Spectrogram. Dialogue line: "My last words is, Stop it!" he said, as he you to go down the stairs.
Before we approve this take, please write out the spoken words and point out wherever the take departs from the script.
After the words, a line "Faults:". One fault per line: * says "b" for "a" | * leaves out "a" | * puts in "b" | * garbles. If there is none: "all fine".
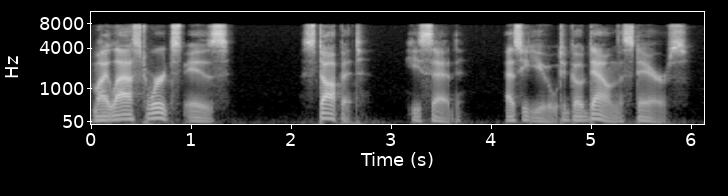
"My last words is, Stop it!" he said, as he you to go down the stairs.
Faults:
all fine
